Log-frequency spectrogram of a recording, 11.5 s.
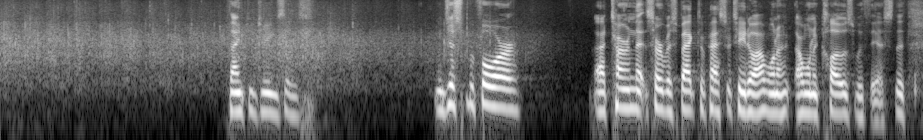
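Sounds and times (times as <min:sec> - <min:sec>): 
audience hand clapping: 0:00.0 - 0:07.0
speech: 0:02.9 - 0:04.0, 0:05.4 - 0:06.6, 0:07.4 - 0:11.5.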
